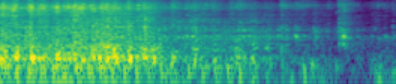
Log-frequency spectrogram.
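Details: Seven-horsepower single-cylinder engine on a home-built golf cart, first test ride, bad carburetor blamed: pulls away with an uneven, ragged note that fades quickly; rough running.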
